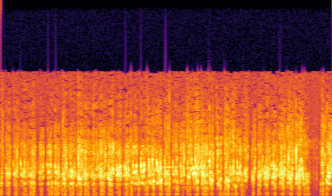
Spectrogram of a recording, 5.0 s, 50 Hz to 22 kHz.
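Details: Black storks feeding at their nest in Estonia, 6 June 2019: a rapid stream of rough, grating pulses, about several per second, forming a continuous wheezy chatter with no pauses.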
